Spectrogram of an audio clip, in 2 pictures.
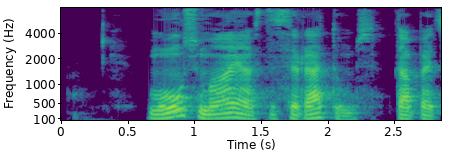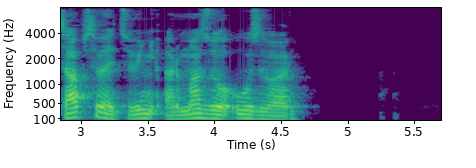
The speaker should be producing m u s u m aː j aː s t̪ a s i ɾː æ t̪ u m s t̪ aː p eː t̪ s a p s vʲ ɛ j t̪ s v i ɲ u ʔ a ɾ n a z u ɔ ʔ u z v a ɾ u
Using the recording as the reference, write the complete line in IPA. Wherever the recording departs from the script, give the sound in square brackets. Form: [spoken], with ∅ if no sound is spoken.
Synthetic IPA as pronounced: m [uː] s u m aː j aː s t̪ a s i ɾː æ t̪ u m s t̪ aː p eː t̪ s a p s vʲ ɛ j t̪ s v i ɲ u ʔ a ɾ [m] a z u ɔ ʔ u z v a ɾ u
